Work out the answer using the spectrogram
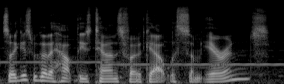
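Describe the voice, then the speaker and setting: Sleepy streamer guy, gravelly voice, dry jokes, faint game music behind. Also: medium pitch, animated, fairly quick. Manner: wry, chatty asides. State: sleepy, yawning. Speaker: streamer judging a game jam. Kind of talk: casual live commentary while playing.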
